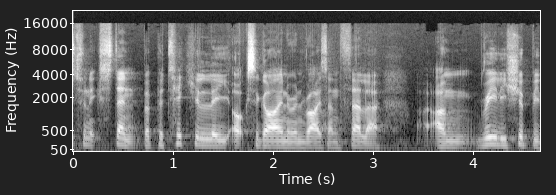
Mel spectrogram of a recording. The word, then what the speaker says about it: Oxygyne: And then in the middle we have this very poorly known genus, pronounced in different ways, but let's call it Oxygyna, of mycoheterotrophs.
